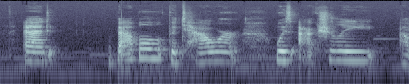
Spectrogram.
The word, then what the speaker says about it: Babel: Babel versus Babel and even though the word Babble is usually spelled with two B's that is how this is supposed to be pronounced that is how the author pronounces it and Babel the tower was actually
